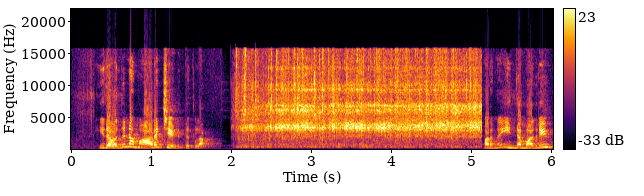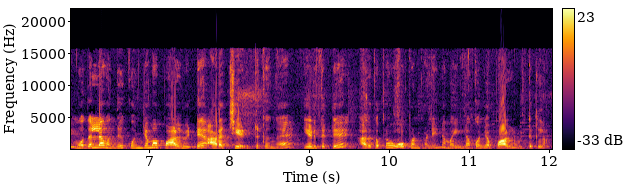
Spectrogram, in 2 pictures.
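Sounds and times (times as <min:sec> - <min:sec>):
blender motor grinding: 0:02.0 - 0:05.2.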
